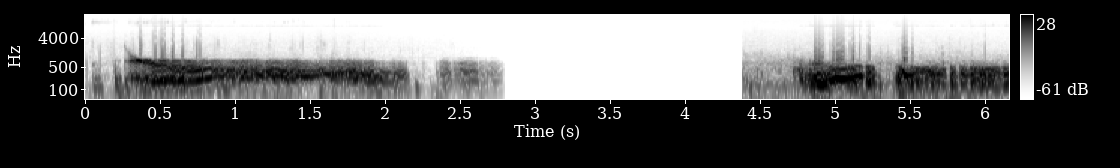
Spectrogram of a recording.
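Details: Acted reenactment of loud stomach growling from stomach pain during a class: long gurgling growls with bubbling bursts, separated by a silent gap.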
